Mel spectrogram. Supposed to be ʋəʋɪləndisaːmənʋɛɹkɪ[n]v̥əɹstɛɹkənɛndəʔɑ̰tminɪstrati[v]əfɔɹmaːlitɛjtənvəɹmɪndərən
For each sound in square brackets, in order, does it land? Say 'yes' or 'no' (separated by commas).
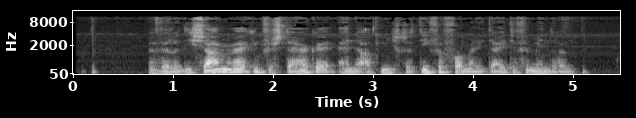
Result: no, yes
